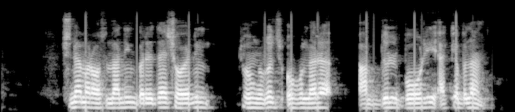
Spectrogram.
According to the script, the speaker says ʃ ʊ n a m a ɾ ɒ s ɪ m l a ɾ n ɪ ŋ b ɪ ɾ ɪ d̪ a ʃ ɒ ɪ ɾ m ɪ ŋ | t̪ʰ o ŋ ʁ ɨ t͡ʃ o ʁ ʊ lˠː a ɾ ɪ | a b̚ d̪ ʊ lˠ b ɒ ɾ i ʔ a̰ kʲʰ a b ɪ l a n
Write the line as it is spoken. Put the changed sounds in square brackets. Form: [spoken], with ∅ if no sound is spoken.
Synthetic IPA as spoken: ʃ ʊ n a m a ɾ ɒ s ɪ m l a ɾ n ɪ ŋ b ɪ ɾ ɪ d̪ a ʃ ɒ ɪ ɾ [n] ɪ ŋ | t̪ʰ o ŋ ʁ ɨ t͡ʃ o ʁ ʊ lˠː a ɾ ɪ | a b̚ d̪ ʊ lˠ b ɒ ɾ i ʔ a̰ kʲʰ a b ɪ l a n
